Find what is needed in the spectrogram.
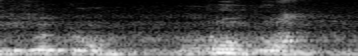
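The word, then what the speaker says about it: Chrome: Google এটা কি Google ক্রোম ক্রোম ক্রোম একজনরে জিজ্ঞেস করছি কইতেছে এটা চরম সি এইচ আর ও এমই তো সো এই উচ্চারণ করছে চরম হ্যাঁ আচ্ছা এরপরে হচ্ছে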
